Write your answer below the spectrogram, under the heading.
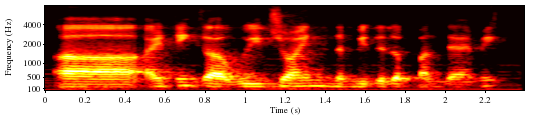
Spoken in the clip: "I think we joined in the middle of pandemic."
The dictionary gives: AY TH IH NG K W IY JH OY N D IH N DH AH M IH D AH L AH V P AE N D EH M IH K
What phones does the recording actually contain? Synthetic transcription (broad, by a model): AY T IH NG K W IY JH OY N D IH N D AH M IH D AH L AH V P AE N D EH M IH K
